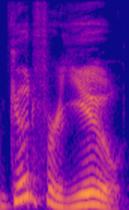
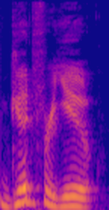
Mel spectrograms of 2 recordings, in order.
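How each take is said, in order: Both takes have the same delivery.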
